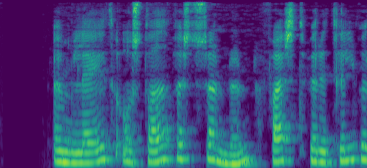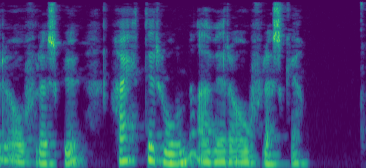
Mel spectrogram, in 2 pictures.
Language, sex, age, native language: Icelandic, female, 30-39, Icelandic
